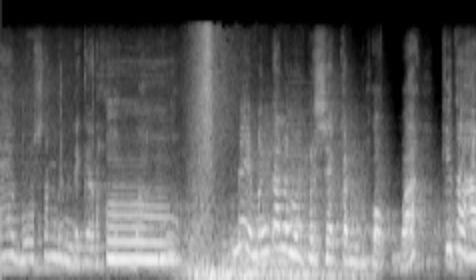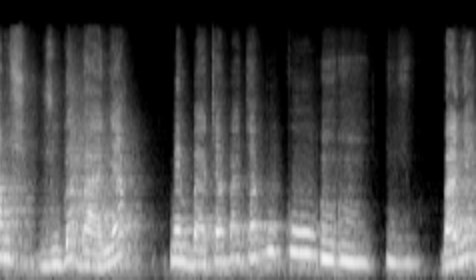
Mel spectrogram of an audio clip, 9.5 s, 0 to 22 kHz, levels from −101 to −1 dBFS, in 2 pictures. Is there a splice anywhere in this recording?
yes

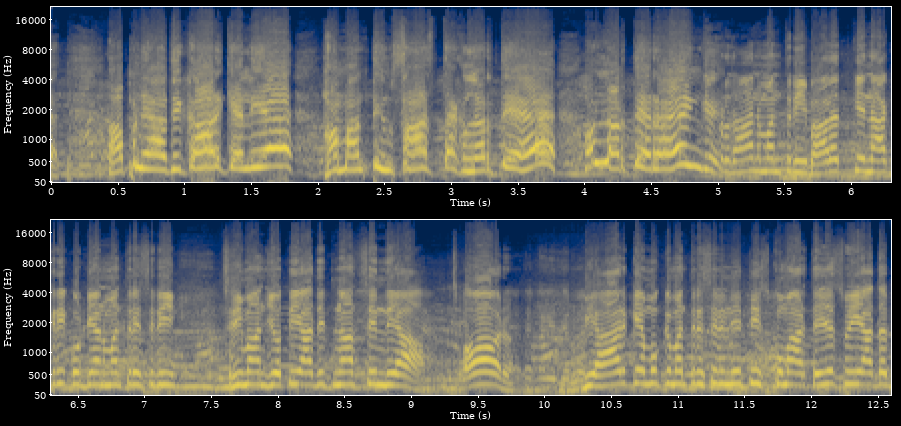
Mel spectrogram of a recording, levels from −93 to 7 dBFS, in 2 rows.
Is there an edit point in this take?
yes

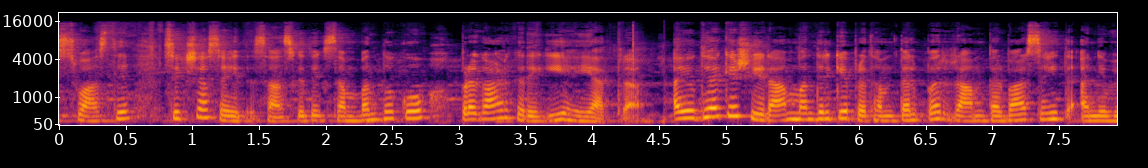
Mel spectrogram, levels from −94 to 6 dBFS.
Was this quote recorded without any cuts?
no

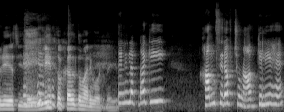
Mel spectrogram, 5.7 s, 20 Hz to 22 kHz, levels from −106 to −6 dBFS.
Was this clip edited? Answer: yes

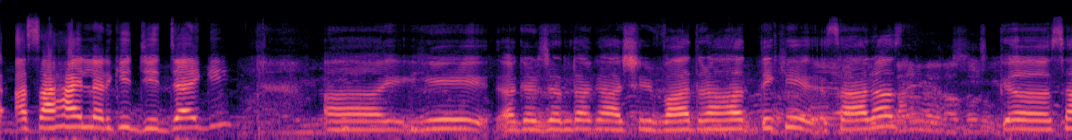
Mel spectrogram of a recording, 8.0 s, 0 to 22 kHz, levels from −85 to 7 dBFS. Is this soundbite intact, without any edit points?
yes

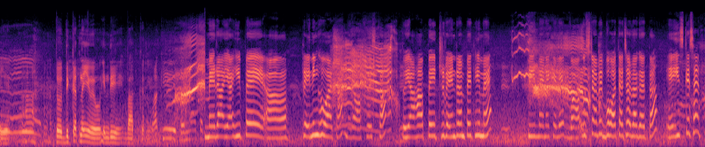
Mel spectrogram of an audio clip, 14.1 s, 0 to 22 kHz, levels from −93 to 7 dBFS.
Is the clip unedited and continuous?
yes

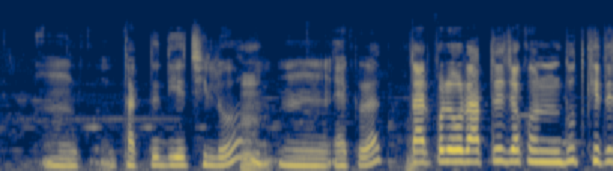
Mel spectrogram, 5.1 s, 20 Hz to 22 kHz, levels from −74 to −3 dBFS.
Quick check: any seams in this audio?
yes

